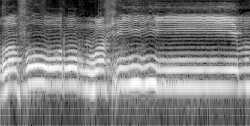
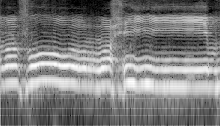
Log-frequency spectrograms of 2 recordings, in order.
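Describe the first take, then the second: Both takes have the same delivery.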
